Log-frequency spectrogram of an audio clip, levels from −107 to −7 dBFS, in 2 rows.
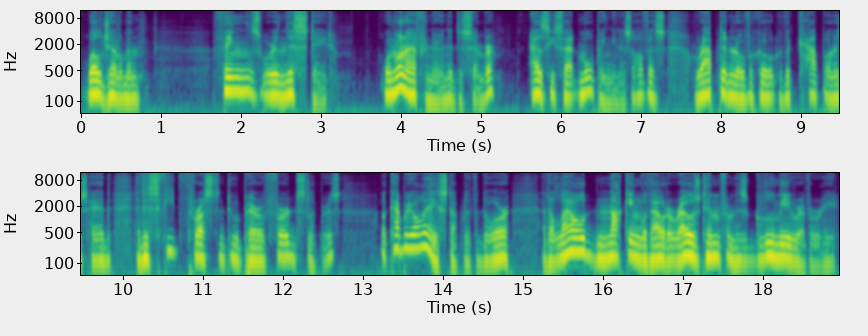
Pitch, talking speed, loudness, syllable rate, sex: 130 Hz, 175 wpm, -21 LUFS, 5.4 syllables/s, male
